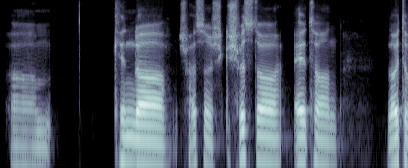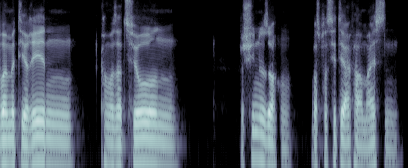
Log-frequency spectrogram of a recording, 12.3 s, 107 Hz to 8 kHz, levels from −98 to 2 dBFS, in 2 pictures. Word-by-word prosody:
Ähm, 95 Hz, -2 st, -11 dB, 0.9 s
Kinder 110 Hz, -3 st, +5 dB
ich -, -, -12 dB
weiß 110 Hz, -, -5 dB
nicht, 105 Hz, -3 st, -4 dB
Geschwister, 120 Hz, -4 st, +2 dB, 0.2 s
Eltern, 110 Hz, -3 st, +1 dB, 0.7 s
Leute 115 Hz, +1 st, +2 dB
wollen 110 Hz, 0 st, +3 dB
mit 110 Hz, 0 st, -3 dB
dir 105 Hz, -2 st, 0 dB
reden. 110 Hz, -2 st, -1 dB, 0.4 s
Konversation, 105 Hz, -1 st, -1 dB, 0.9 s
verschiedene 135 Hz, -2 st, -5 dB
Sachen. 95 Hz, -6 st, -4 dB, 0.3 s
Was -, -, -7 dB
passiert -, -, -9 dB
dir -, -, +1 dB
einfach -, -, -5 dB
am 95 Hz, -1 st, -8 dB
meisten? 95 Hz, -3 st, -8 dB
110 Hz, 105 wpm, -20 LUFS, 100-115 Hz, 0.9 s, Kinder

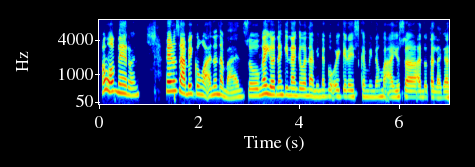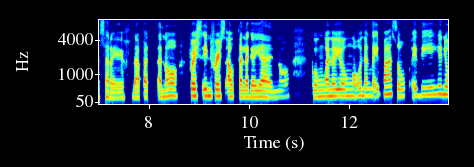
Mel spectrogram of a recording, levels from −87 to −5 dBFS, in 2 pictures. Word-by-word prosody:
Oo 335 Hz, -4 st, +7 dB
meron. 250 Hz, -5 st, 0 dB, 0.5 s
Pero 340 Hz, +1 st, +9 dB
sabi 265 Hz, -5 st, +6 dB
ko 255 Hz, -2 st, -3 dB
nga -, -, 0 dB
ano 250 Hz, +4 st, -4 dB
naman, 170 Hz, -6 st, -4 dB
so, 205 Hz, +1 st, -5 dB
ngayon 245 Hz, -3 st, +5 dB
ang 230 Hz, -, 0 dB
ginagawa 215 Hz, -2 st, 0 dB
namin 190 Hz, -3 st, -4 dB
nag-o-organize 185 Hz, -1 st, -6 dB
kami 175 Hz, -2 st, -11 dB
ng 175 Hz, +1 st, -9 dB
maayos 175 Hz, 0 st, -5 dB
sa 170 Hz, -1 st, 0 dB
ano 170 Hz, 0 st, -4 dB
talaga 165 Hz, -1 st, -3 dB
sa 180 Hz, +1 st, -4 dB
ref, 155 Hz, +1 st, -5 dB
dapat 165 Hz, 0 st, -1 dB, 0.2 s
ano, 190 Hz, +3 st, 0 dB, 0.2 s
1st 205 Hz, 0 st, +5 dB
in, 205 Hz, 0 st, +2 dB
1st 200 Hz, -1 st, +5 dB
out 185 Hz, 0 st, +3 dB
talaga 180 Hz, -1 st, +2 dB
'yan 175 Hz, -2 st, 0 dB
'no. 175 Hz, +2 st, -11 dB, 0.5 s
Kung 185 Hz, +1 st, -5 dB
ano 195 Hz, +1 st, +3 dB
yung 200 Hz, 0 st, 0 dB
unang 210 Hz, +1 st, -3 dB
naipasok 245 Hz, -4 st, -1 dB
edi 225 Hz, +3 st, -5 dB
yun 250 Hz, -1 st, 0 dB
195 Hz, 165 wpm, -23 LUFS, 175-220 Hz, 0.5 s, Pero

